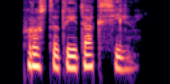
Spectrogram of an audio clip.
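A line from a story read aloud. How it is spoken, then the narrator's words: Soft remark. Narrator (Russian): мягко заметила я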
